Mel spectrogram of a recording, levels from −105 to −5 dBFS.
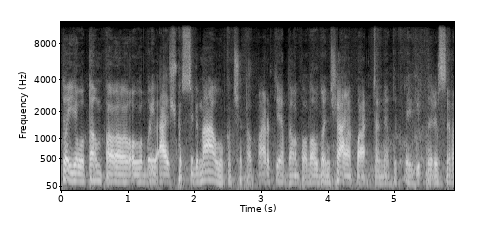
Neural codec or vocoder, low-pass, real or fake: codec, 24 kHz, 1.5 kbps, HILCodec; 10.8 kHz; fake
